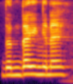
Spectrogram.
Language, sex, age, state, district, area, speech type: Malayalam, female, 30-45, Kerala, Wayanad, rural, spontaneous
